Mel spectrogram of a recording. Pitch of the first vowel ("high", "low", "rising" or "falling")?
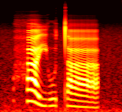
falling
